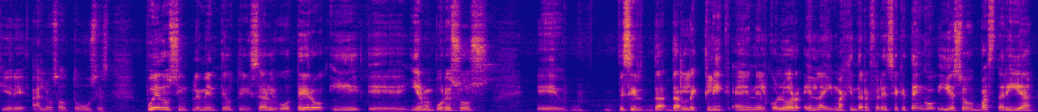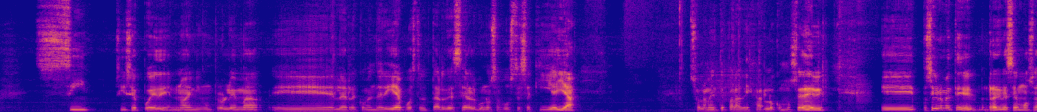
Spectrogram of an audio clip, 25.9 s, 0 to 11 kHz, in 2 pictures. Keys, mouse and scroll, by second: 1.1-2.2 drag, 3.3 middle click, 4.6-6.4 shift+middle drag, 6.7-7.9 drag, 8.1-9.3 drag, 9.7-12.7 drag, 14.1-16.3 drag, 17.1-18.3 scroll down 1, 18.4-19.2 scroll up 1, 19.2 scroll up 1, 20.8-21.9 shift+middle drag, 21.9-22.4 scroll up 1, 22.4 shift+middle click, 23.5 shift+middle click, 24.4 shift+middle click, 25.1 shift+middle click.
